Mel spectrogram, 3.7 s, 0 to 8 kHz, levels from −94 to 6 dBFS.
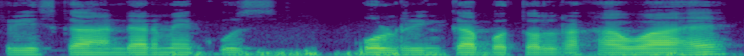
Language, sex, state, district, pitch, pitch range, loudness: Hindi, male, Assam, Kamrup Metropolitan, 105 Hz, 105-110 Hz, -21 LUFS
